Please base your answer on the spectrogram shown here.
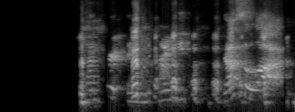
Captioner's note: laughs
